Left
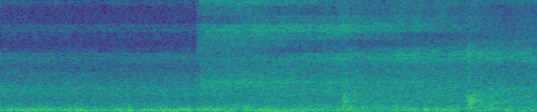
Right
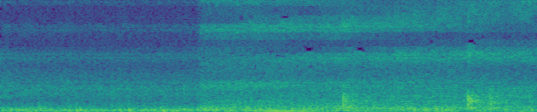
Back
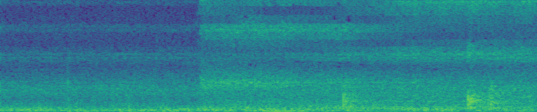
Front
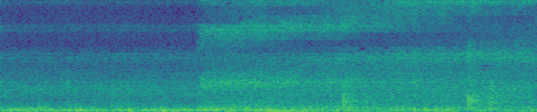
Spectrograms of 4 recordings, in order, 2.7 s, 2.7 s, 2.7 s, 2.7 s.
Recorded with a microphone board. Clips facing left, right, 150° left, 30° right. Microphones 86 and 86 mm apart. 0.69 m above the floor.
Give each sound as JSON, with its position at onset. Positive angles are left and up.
{"t": 1.0, "sound": "footsteps", "azimuth_deg": -115, "distance_m": 0.8}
